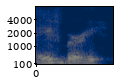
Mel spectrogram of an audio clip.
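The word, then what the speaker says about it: Avebury: And uh so then fast forward um Will and I go to Abury I think and correct me if I'm pronouncing the name wrong.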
